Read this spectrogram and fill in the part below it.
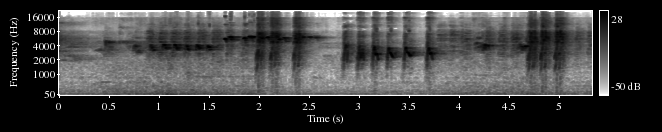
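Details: Cucak jenggot, the bearded bulbul, in lively beset kasar song: high whistled phrases at the start, then runs of rapid harsh chattering notes, a short pause, and more chatter.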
